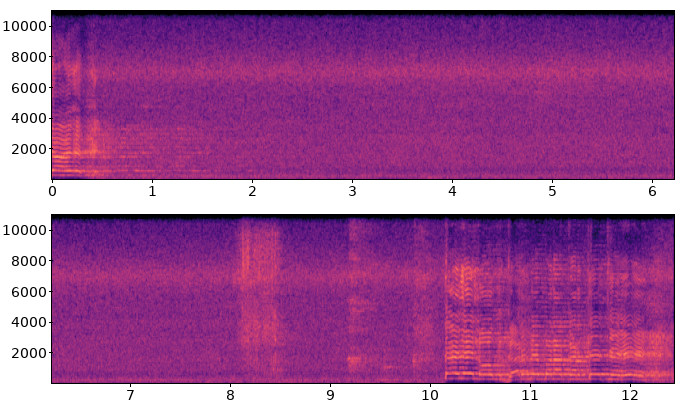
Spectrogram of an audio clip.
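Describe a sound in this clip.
A man speaks with feeling into a microphone, heard through a loudspeaker.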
